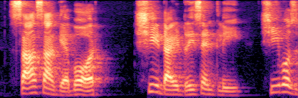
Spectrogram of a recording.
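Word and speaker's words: Zsa Zsa Gabor: Sasa Gabor, Z is silent. Sasa Gabor, she died recently.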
